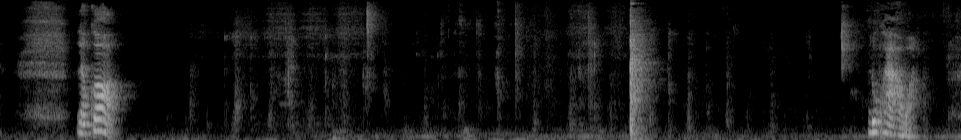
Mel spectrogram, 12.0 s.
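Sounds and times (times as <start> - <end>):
person chewing wetly: 2.1 - 10.8.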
